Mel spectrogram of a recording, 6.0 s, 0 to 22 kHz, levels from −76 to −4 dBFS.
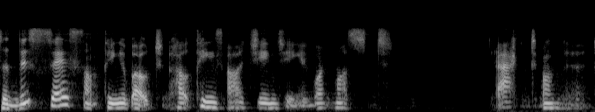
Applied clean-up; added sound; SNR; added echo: neural mask model DeepFilterNet 3.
